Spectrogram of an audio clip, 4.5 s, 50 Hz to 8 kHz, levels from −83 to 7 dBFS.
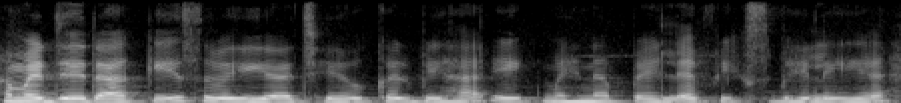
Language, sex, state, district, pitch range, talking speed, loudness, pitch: Maithili, female, Bihar, Purnia, 220-240 Hz, 175 wpm, -16 LUFS, 230 Hz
